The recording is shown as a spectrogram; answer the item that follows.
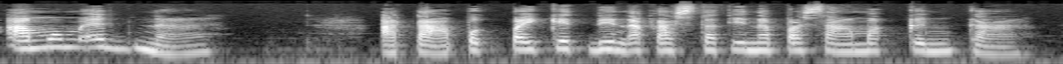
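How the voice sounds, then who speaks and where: A woman playing a caring mother who gently advises her grown daughter in a radio drama. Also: on the high side, animated, brisk, no echo. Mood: concerned, advising. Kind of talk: Ilocano radio drama acting.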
